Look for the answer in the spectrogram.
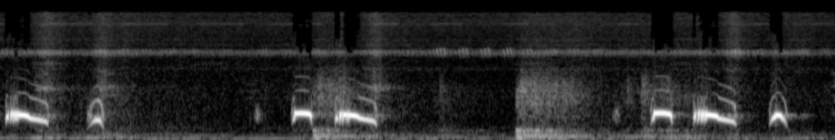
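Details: Spotted dove lure bird cooing to draw out other doves: repeated phrases of short hollow notes and a drawn-out falling coo, about three phrases, with bursts of low rustling noise between them.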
